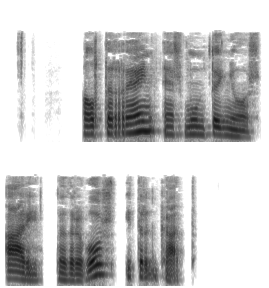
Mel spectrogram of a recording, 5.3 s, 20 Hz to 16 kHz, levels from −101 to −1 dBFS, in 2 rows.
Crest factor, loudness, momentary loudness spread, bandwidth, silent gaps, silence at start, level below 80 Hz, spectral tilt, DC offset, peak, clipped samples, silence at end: 18 dB; -19 LUFS; 8 LU; 8 kHz; 2.60-2.69 s, 3.08-3.19 s, 3.80-3.89 s; 0.8 s; -64 dBFS; -5.5 dB/octave; under 0.1%; -2 dBFS; under 0.1%; 0.85 s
